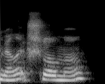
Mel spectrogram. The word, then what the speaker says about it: Melech Shlomo: We know that King Solomon, Melech Shlomo, is how you say his name in Hebrew.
